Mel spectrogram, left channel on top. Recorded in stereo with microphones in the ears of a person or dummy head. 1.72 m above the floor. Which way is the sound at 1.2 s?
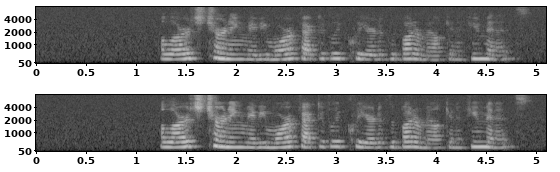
35° right (ahead or behind).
